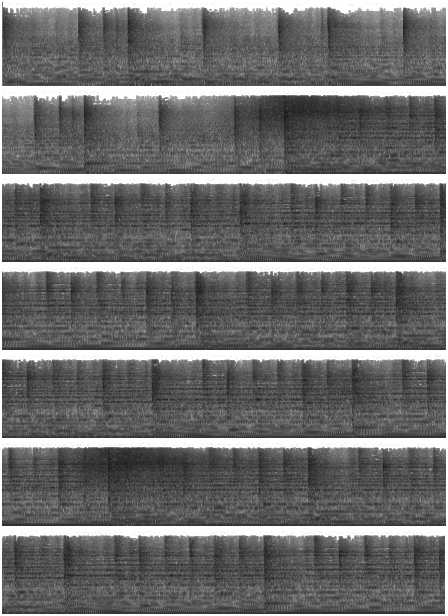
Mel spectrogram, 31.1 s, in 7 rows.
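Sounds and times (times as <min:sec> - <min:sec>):
epic string music: 0:00.0 - 0:31.0.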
